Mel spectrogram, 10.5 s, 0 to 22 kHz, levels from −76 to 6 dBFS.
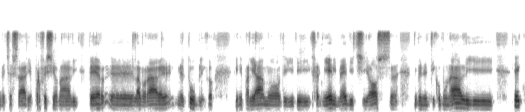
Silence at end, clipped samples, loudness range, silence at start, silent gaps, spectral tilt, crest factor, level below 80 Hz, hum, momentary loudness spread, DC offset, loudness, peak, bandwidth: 0.1 s; under 0.1%; 2 LU; 0 s; 1.70-1.78 s, 4.64-4.68 s, 8.22-8.27 s; -3.5 dB/octave; 20 dB; -70 dBFS; none; 13 LU; under 0.1%; -19 LUFS; 0 dBFS; 8.4 kHz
